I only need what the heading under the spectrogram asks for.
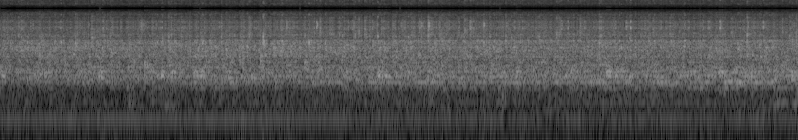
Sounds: bathtub (filling or washing), home sounds

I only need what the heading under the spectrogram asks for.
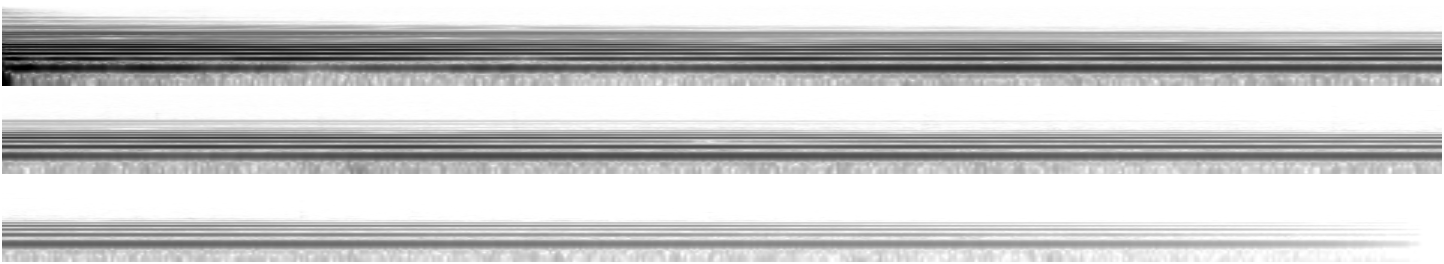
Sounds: piano, music, musical instrument, keyboard (musical)

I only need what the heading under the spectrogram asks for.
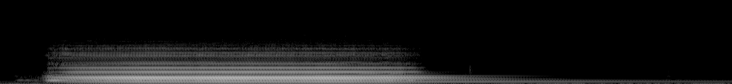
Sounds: musical instrument, music, bowed string instrument

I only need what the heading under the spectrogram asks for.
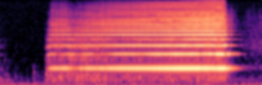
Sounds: musical instrument, music, bowed string instrument

